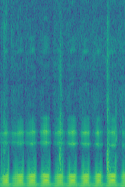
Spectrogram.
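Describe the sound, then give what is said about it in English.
A voice hums a steady low drone that pulses in a regular wobble about four times a second, imitating the rolling hum of a Honda car's tires on the road. Fairly loud, with no talking. “Just because if I have a Honda doesn't mean you have to do an accurate impression of it.”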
